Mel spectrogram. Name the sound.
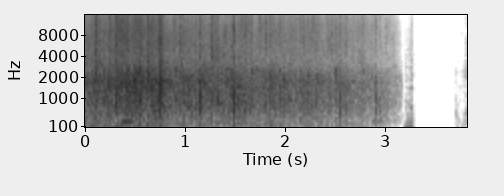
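audience applause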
